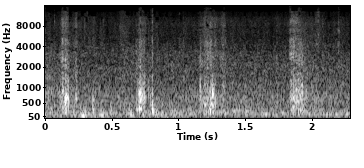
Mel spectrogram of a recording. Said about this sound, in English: footsteps on snow.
